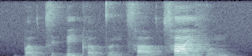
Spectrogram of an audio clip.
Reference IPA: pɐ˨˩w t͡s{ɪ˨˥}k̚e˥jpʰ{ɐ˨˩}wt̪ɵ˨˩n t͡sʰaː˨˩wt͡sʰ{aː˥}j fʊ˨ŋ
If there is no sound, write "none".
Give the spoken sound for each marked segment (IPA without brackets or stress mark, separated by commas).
ɪ˨˥, ɐ˨˩, aː˥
